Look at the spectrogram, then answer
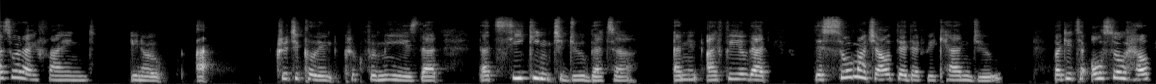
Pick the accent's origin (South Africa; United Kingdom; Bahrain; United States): South Africa; so I grew up in South Africa, and coming from a very culturally diverse country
